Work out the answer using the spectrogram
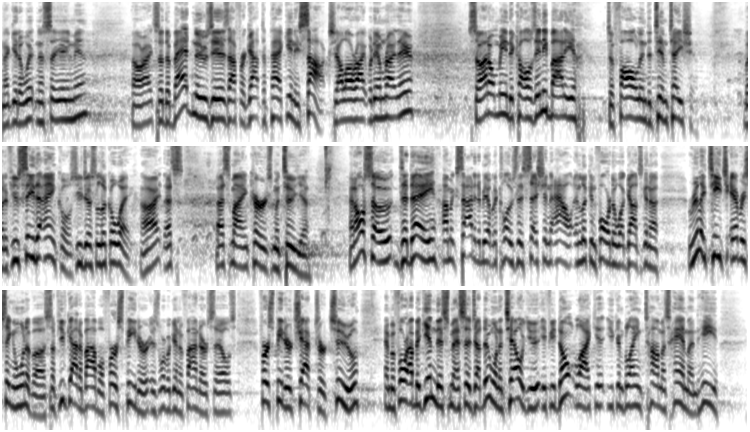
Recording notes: a sermon he preached at Go Georgia 2019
